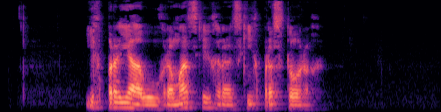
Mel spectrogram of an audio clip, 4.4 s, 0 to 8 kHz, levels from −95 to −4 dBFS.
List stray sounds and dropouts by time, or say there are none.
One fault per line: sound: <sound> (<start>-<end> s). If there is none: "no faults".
no faults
